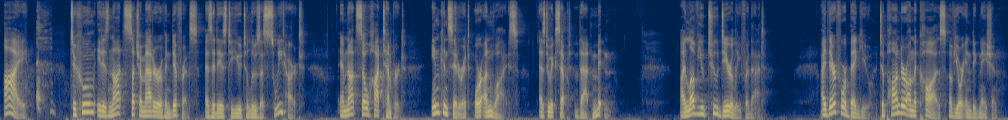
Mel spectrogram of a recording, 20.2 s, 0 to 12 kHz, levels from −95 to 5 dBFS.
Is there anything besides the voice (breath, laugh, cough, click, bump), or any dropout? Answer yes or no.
yes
